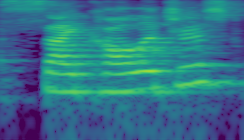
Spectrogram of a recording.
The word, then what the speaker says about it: psychologists: the P right like psychologists we don't pronounce the P or psychotherapy or pterodactyl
